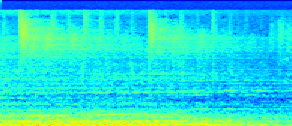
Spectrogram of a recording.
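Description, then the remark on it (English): A soft, low rumble of distant thunder rolls on steadily, a deep continuous murmur that swells slightly and fades a little toward the end, with no voices present. “A storm threatened outside, the soft rumble of thunder growing in the distance.”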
